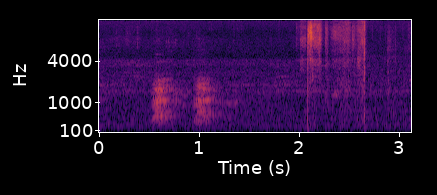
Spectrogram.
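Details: German Shepherd puppy barking indoors at a motionless cat through a patio door: two sharp, mid-pitched barks about half a second apart, followed by a couple of short clicks and knocks.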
